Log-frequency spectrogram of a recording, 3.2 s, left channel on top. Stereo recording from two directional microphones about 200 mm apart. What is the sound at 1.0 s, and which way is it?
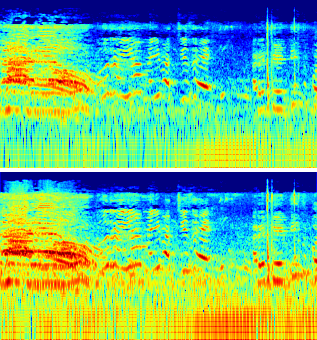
Children playing, 15° left (ahead or behind).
